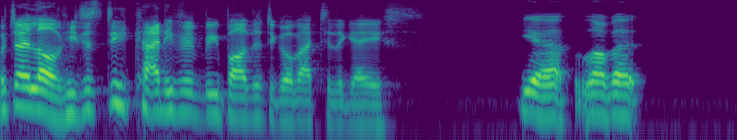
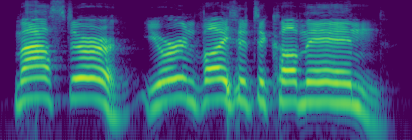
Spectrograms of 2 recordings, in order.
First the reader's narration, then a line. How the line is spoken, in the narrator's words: Wukong shouts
